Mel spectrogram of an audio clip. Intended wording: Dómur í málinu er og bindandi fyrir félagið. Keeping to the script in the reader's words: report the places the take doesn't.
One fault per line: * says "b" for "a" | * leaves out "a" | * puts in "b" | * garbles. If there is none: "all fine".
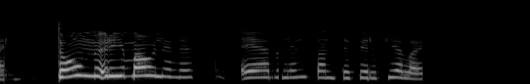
* leaves out "og"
